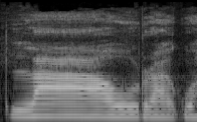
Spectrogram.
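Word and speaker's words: ลาว: 라오스 했는데 태국 분들은 이렇게 뒷발음을 많이 묵음화하기 때문에요. 라오라고 하면 라오스가 되겠습니다.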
